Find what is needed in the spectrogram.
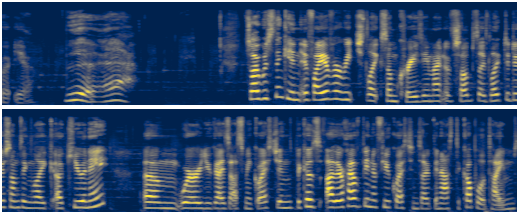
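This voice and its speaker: Woman with a Scottish accent, fairly high pitch, ordinary pitch variation, and fairly quick pace over music in the background. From Scotland. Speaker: gaming vlogger. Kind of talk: casual chat. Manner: casual, rambling with fillers.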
